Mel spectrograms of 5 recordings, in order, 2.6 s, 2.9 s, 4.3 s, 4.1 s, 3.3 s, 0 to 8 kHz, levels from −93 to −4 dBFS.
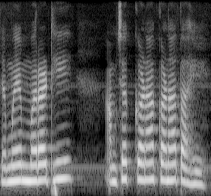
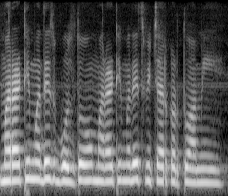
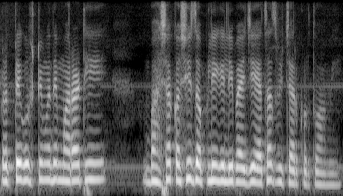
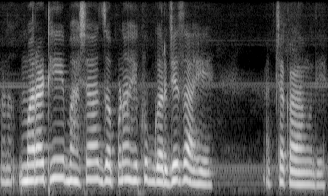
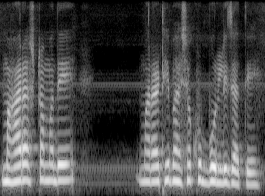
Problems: constant background noise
